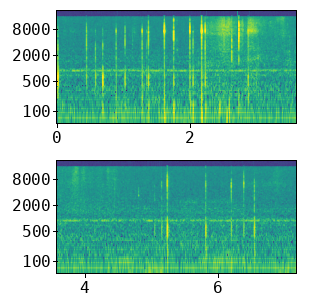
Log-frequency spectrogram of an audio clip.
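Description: Long nails tap and scratch across the rhinestone-covered back of a plastic paddle hairbrush, shown in full with its handle. A series of quiet, sharp, bright clicks sounds over a soft scratchy rustle and a faint steady tone, with the taps briefly clustering in the middle before sparser clicks return.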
